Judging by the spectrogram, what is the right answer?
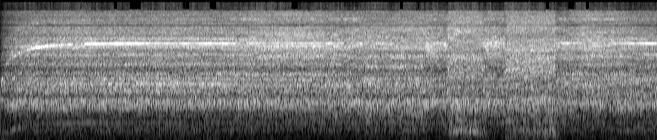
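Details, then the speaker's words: Henry vacuum cleaner switched on after a repair and reassembly: the motor spins up to a steady high whine and holds an even, smooth hum with no rattles or scraping, judged to sound pretty decent and healthy. "now that sounds pretty decent tonight"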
